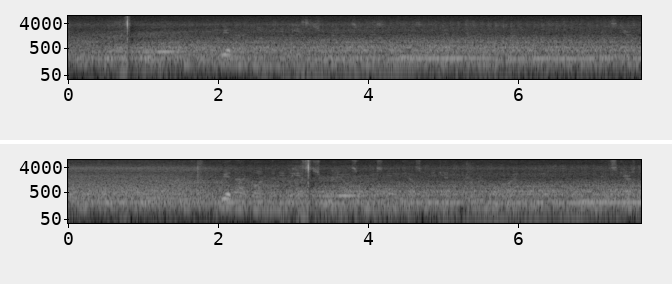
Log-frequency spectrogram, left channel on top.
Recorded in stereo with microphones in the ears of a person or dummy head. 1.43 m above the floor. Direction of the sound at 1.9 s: 30° right (ahead or behind).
